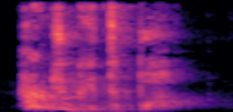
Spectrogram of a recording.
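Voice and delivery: high-pitched pet-talk question; playful falsetto for a dog. Shown as a demonstration. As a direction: quiz the dog in a squeaky voice. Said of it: "that is the voice that I use to talk to her".

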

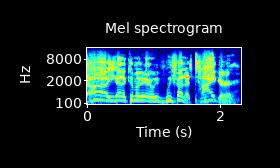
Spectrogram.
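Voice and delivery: high, urgent acted call; excited servant. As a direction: play an eager servant luring someone over. Excited servant luring the travelers.

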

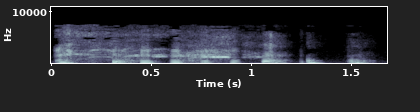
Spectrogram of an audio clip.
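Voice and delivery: high helpless laugh; burst of laughter. Real, not acted. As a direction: crack up laughing. Reacting to a rude joke.

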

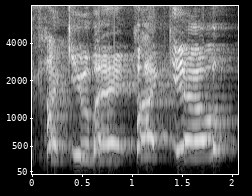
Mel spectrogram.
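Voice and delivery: high, loud, overwhelmed thank you; tearful thanks. Retold or imitated. Paul thanking his friend for booking the flight home, tearful. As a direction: gush with relief on the verge of tears. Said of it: "burst into tears".

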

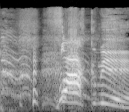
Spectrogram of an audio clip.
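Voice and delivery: put-on high, shouted Austrian-accented interjection; Arnold Schwarzenegger. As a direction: blurt it like an action hero.

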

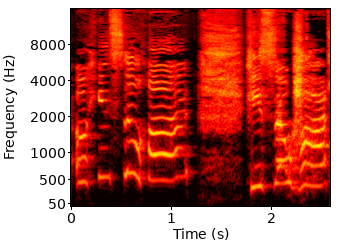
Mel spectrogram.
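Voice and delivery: high, breathy swooning over a crush; swooning girl voice. Retold or imitated. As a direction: gush like a lovestruck girl. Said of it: "'cause we're so like".

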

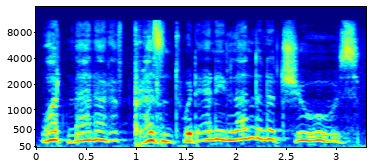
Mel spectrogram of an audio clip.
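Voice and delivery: high, slow, dusty oracle voice; dusty faint ancient head. A narrator's reading. Ancient king's head answering the wizard, slow high dusty chant. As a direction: intone it like a faint, dusty myth. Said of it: "said Bran".

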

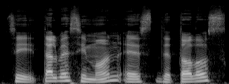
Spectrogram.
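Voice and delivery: ordinary talk, nothing marked

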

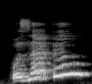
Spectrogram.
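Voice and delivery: very high, squeaky startled question; mock alarm. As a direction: squeal it in comic disbelief. Acting out own startled reaction.

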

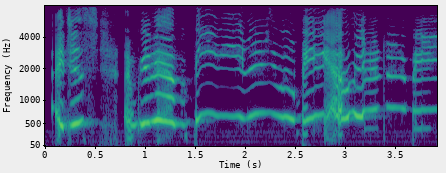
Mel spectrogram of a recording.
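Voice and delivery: very high, fast teary gush; giddy near tears. Real, not acted. Overwhelmed birthday girl gushes about her baby elephant, teary and high.

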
